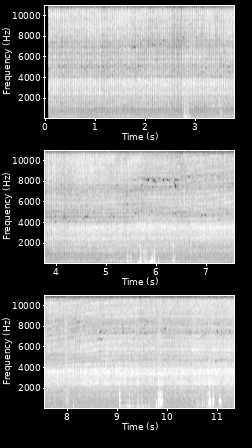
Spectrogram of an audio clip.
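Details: Western diamondback rattlesnake ready to strike, its rattle a steady, dense, hissing buzz held high in pitch for the whole stretch, with a few faint low knocks in the background.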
